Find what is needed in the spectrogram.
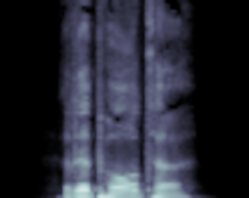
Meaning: nominative/accusative/genitive plural of Report
- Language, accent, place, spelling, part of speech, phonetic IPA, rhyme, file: German, Germany, Berlin, Reporte, noun, [ˌʁeˈpɔʁtə], -ɔʁtə, De-Reporte.ogg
